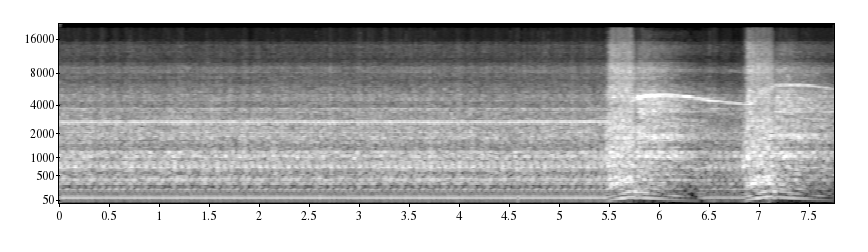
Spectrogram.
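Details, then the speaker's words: 24-valve Cummins diesel truck project first running again after rework, one battery, lift pump initially not running: steady diesel clatter at idle with two clean throttle blips settling back; normal idle. "So the 24 valve is alive once again."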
